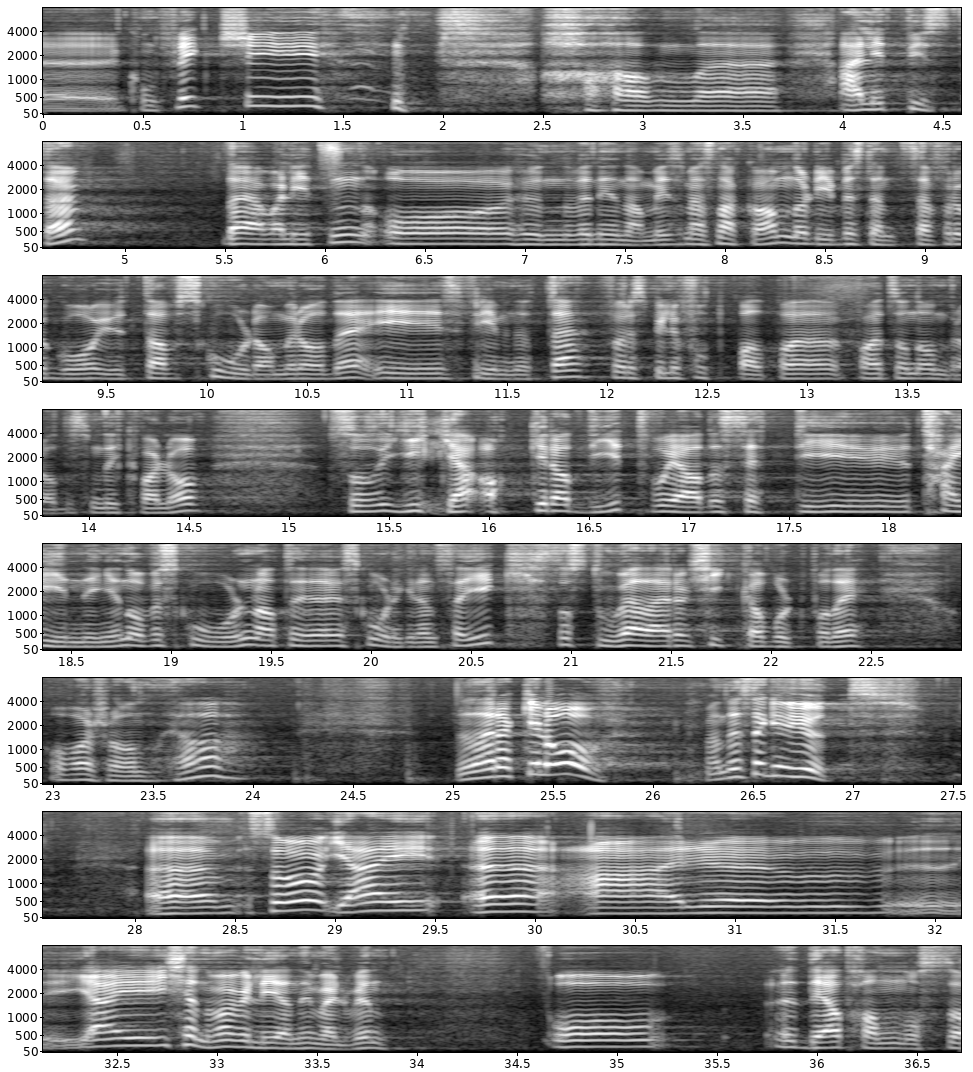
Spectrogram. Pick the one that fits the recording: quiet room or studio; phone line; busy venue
busy venue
